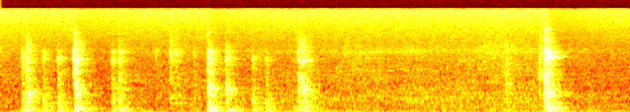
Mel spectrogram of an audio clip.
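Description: Clacks and knocks of a wooden toilet seat and its hinge fixings against a ceramic toilet bowl as the seat is fitted, about half a dozen separate knocks with the loudest about four seconds in, over a steady low hum.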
